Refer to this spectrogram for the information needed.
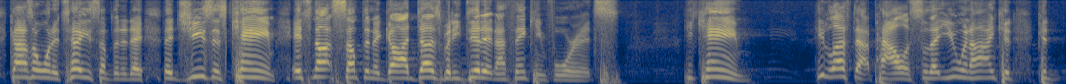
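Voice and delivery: loud, emphatic sermon delivery; forceful preaching. Real, not acted. Preacher telling the congregation Jesus came, loud and forceful. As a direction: drive it home to the congregation, loud.

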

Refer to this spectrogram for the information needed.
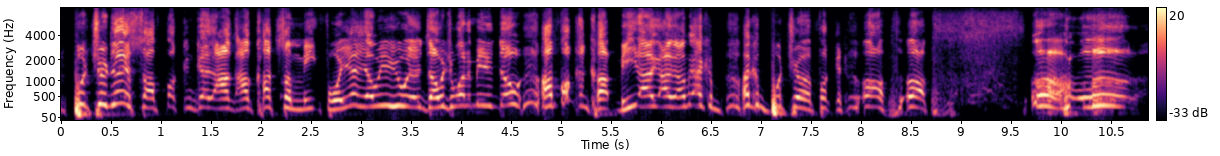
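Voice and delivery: hammed-up high raging sputter; Taz. Commentator told he is butchering English, imitated apoplectic high sputtering. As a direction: rant until words collapse into strained groans. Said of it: "going to have a fucking stroke".

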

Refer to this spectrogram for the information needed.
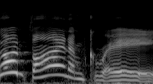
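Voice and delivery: high, loud, put-on breezy answer; autopilot reply. Someone answering on autopilot, mock-cheery. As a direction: toss out a mock-cheery stock response. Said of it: "on autopilot".

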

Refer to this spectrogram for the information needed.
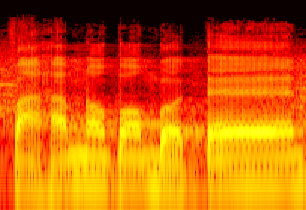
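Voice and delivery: very slow, stretched-out check on the audience; drawn-out question. Real, not acted. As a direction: stretch every word of the question. (pitakon alon, diulur-ulur)

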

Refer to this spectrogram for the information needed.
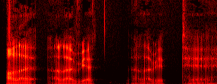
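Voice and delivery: Cockney sliding into Australian; hesitant, quiet stab at Cockney; unsure Cockney with Australian vowels; attempted Cockney accent. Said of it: "I'm trying to work my way out of Australian".

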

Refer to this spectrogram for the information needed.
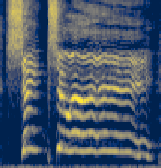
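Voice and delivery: high, long drawn-out cry of sanctuary; hammed-up, high-pitched proclamation; dramatic yell. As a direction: imitate a heroic yell, stretching every syllable. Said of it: "he holds up Esmeralda and he yells".

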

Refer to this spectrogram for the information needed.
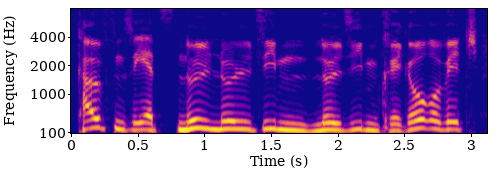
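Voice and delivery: loud, pushy TV-shop pitch; chipper 1950s ad. Retold or imitated. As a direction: sell it like a cheesy commercial. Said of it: "es wäre eine P-R-Aktion gewesen". (aufdringliche Werbestimme)

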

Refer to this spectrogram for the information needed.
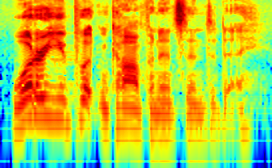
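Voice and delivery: usual speaking voice

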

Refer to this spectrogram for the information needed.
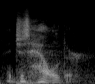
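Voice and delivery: soft whisper; whispered tender memory. Real, not acted. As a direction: hush it tenderly. Tender moment in story.

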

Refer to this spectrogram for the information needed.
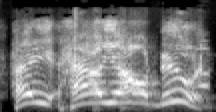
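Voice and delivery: high, slow hammed-up Southern twang; cowboy greeting. Joking about a cowboy hat at the open mic, a hammed-up Southern twang. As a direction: drawl it out like a cowboy in a big hat. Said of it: "I should still bring a cowboy hat".

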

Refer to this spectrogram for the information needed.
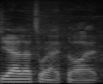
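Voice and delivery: low, soft deadpan dad; dry dad reply. Retold or imitated. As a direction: answer flatly like an unsurprised father.

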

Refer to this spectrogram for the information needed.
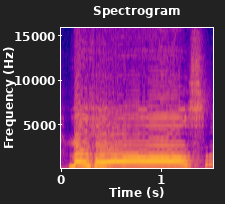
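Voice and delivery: very high, drawn-out taunting yell; jeering shout. Retold or imitated. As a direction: yell it out of a car window. Yelling out the car window.

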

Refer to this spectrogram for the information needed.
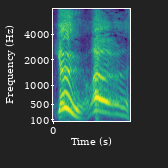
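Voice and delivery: high, loud imitation of a screaming cyclist; mock angry yell. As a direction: holler it out, high and drawn-out. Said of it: "came screaming along ... yelled at me".

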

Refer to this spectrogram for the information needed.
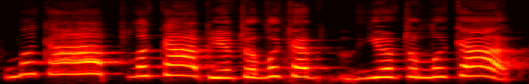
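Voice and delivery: high-pitched excited urging, retold; insistent, high mock freak-out. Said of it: "just freaking out".

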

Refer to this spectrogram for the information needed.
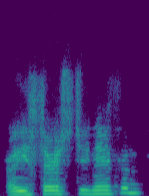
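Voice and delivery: mom's casual question. Retold or imitated. Mother's question voiced in story.

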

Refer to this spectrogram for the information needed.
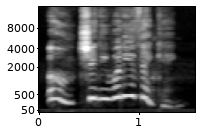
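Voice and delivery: bouncing with excitement; excited. A narrator's reading. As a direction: Hermione asks Ginny her plan, thrilled. Hermione excited.

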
